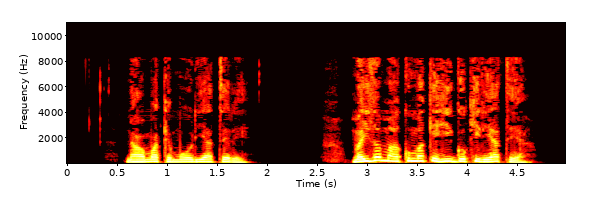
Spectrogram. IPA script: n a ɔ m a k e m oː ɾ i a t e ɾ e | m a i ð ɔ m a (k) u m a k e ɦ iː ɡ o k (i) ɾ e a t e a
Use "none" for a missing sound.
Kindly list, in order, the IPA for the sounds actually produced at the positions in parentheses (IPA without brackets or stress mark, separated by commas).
k, i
